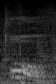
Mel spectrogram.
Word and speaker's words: of: Of, O-F. Its pronunciation is of. Spelling is F, but pronunciation is with B.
